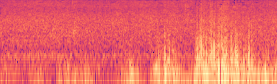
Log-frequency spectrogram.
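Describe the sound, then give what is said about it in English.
Wind blasts through portals along an open wall, a low, rough, rumbling roar that comes in gusts and grows louder and denser in the second half. “along the wall you've got these portals, and the wind is blasting through.”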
